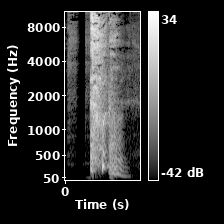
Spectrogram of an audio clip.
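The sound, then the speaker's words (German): Coughing from someone who has just choked on something: a short, throaty fit that breaks out sharply, peaks in a harsher second cough, then trails off over about a second. “Entschuldigung, ich habe mich gerade verschluckt.”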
